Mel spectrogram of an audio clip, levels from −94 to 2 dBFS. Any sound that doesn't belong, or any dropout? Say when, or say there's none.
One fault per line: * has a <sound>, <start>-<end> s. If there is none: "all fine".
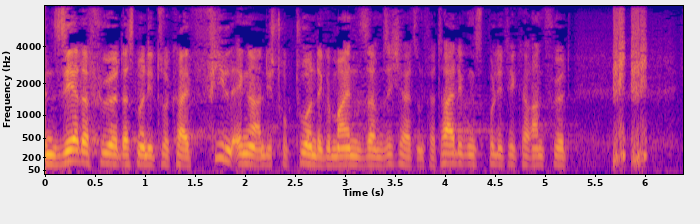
* has a laugh, 5.7-6.0 s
